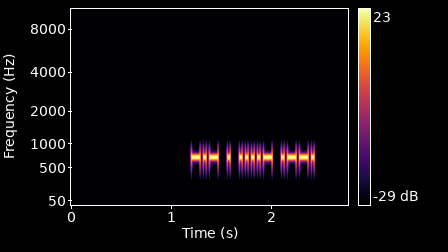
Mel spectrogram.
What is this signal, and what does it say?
Morse code, heard as a keyed tone, about 40 wpm, 700 Hz. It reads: KE4P
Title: USA Call Signs - 4 Characters - 4x Character Spacing - 40wpm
